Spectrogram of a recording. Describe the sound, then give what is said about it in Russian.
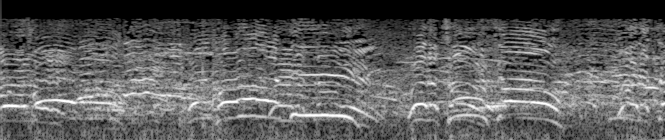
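A street crowd of passers-by on Madrid's Gran Vía, outside a bookshop where Chávez's limousine has stopped, shouting slogans and insults such as dictator and murderer at the Venezuelan leader, many raised voices overlapping in a loud, continuous roar of yells and chants, unbroken for the whole stretch. “Когда лимузин Чавеса остановился у книжного магазина на мадридском проспекте Гран-Вия, прохожие стали выкрикивать в адрес вожака так называемой боливарианской социалистической революции разного рода нелицеприятные слова и лозунги.”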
